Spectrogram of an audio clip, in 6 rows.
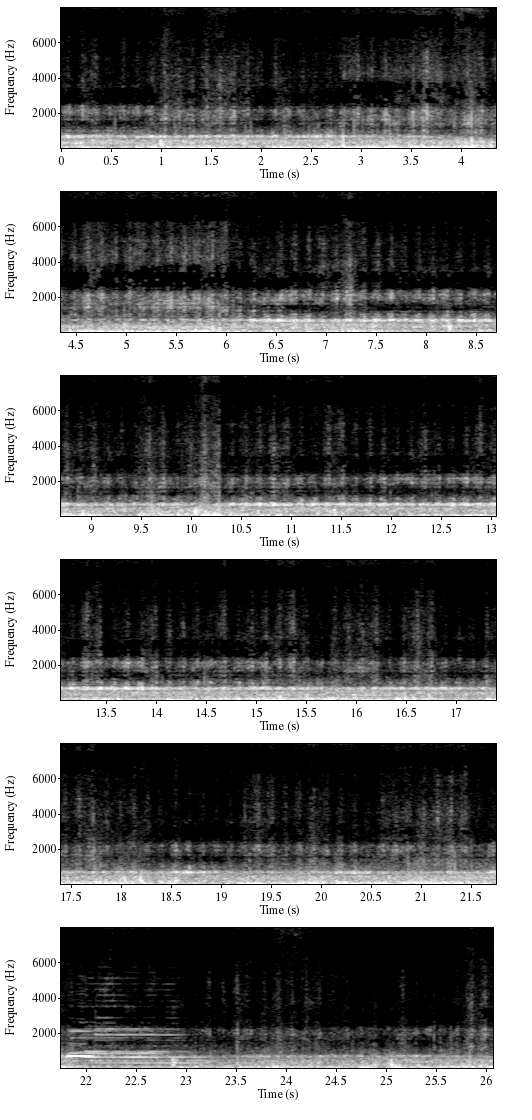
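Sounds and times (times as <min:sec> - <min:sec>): train wheels and wind rumble: 0:00.0 - 0:26.0
locomotive horn: 0:21.7 - 0:23.2.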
